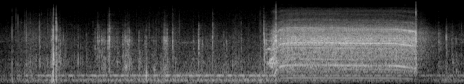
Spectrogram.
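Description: A cordless power drill runs in one steady burst of about a second and a half, fastening the lower trailing arm to the rear axle of a Losi Super Rock Rey RC truck, after soft clicks and handling noises.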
